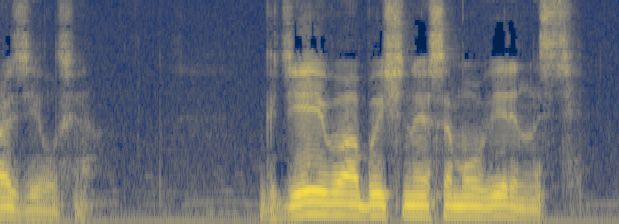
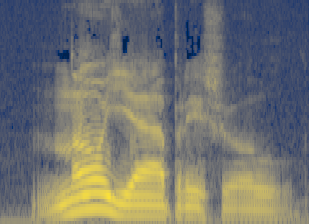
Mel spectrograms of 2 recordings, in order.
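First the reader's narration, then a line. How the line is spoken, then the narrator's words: Flat, wooden voice. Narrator (Russian): деревянным голосом ответил Юренев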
